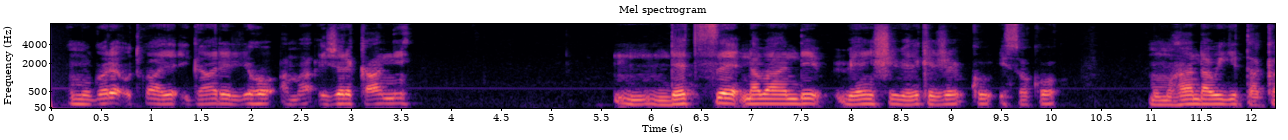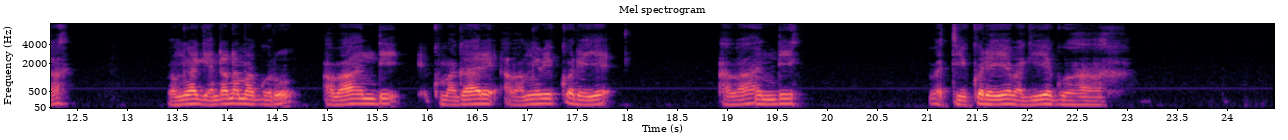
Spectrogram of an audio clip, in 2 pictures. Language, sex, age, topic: Kinyarwanda, male, 18-24, government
